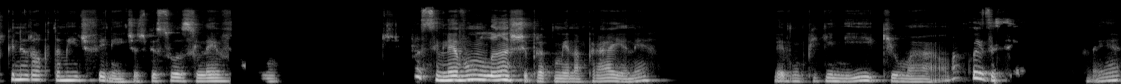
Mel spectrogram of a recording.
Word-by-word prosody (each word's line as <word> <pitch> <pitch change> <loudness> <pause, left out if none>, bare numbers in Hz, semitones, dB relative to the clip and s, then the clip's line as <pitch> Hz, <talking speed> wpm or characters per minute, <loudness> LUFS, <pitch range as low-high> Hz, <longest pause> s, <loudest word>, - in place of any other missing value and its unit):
porque 225 - -3
na 220 - +5
Europa 215 -1 -1
também 190 0 +4
é - - 0
diferente, 175 -10 -3
as 135 - -4
pessoas 160 +2 -1
levam 150 +1 0 1.7
tipo, 370 - -7
assim, 330 - 0
levam 195 +2 +7
um 220 -2 +6
lanche 200 0 +5
pra 145 - -3
comer 140 0 -4
na 130 - -4
praia, 140 0 -3
né. 180 +7 -5 1.2
Leva 145 - -4
um - - -6
piquenique, 155 +4 -3
uma 130 +2 -6
uma 270 +10 -11
coisa 270 -8 +1
assim, 180 +1 -7 0.8
né. 180 +6 -4
170 Hz, 145 wpm, -20 LUFS, 145-195 Hz, 1.7 s, levam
